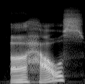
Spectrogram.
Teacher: But for words like a house, we use uh because we pronounce the H.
